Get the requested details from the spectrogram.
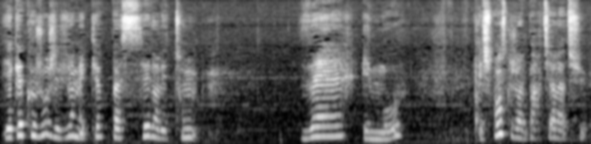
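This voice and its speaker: A young woman chatting casually through a makeup tutorial at home, keeping her voice soft so she won't disturb anyone. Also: a little high, moderate pace, long pauses, faint music behind. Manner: chatty, talks softly so as not to disturb. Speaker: beauty YouTuber. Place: home room at a makeup table.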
